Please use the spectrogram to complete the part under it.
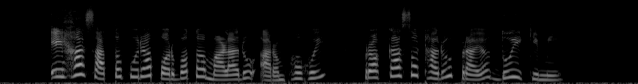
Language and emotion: Odia, neutral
